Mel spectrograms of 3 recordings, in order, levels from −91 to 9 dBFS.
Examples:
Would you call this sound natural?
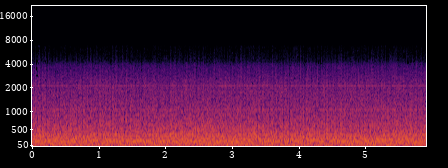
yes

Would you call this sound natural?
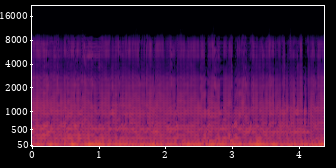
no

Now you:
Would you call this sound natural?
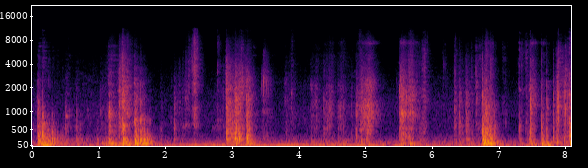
yes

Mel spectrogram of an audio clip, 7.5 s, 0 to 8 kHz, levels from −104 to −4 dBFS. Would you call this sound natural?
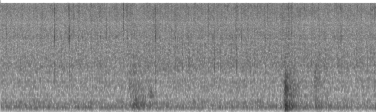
no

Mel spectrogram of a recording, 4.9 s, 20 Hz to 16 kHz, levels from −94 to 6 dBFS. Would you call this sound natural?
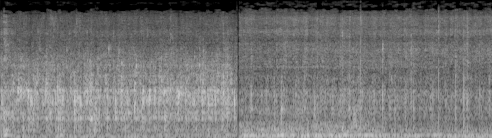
no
